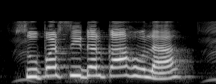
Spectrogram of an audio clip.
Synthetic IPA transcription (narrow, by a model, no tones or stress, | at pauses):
supəɾsiɖəɾkaɦola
